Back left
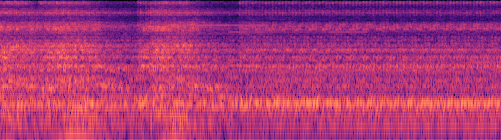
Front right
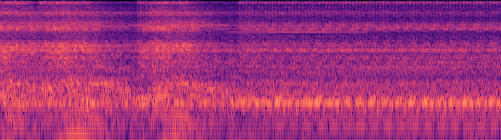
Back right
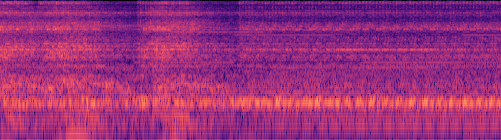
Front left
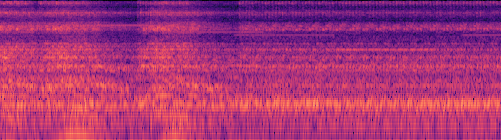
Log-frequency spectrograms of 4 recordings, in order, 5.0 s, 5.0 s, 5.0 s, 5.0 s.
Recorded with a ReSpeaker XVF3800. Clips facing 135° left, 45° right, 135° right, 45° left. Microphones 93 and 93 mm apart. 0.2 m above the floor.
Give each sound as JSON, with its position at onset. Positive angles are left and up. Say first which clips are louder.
{"t": 0.0, "sound": "an engine running", "louder": "back left 2 dB, front left 4 dB", "azimuth_deg": 80, "distance_m": 5.0}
